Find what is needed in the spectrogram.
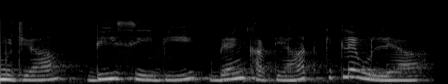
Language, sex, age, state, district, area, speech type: Goan Konkani, female, 45-60, Goa, Canacona, rural, read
